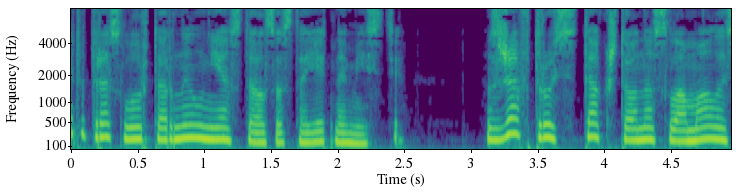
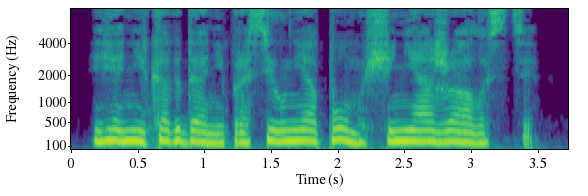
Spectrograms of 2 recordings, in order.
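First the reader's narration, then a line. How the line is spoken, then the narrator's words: Sudden dragon growl. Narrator (Russian): вдруг прорычал дракон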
